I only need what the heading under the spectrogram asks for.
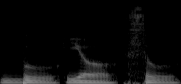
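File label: "buyothu", concatenated syllables; Affixing experiment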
